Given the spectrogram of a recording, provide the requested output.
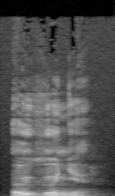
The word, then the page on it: a dhuine: Scottish Gaelic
